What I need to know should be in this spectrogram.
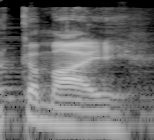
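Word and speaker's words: Khmer: What do you Kamar or Kami? I did actually look up uh how it is pronounced by by the speakers of the languages. Kami.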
